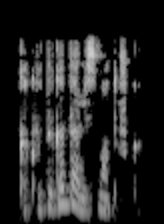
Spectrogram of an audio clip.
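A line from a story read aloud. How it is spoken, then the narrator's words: Embarrassed whisper. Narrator (Russian): смутившись, прошептала Ремика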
